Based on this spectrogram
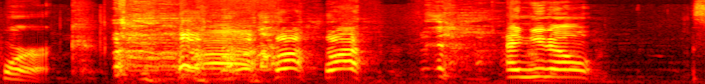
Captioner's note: everyone laughs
